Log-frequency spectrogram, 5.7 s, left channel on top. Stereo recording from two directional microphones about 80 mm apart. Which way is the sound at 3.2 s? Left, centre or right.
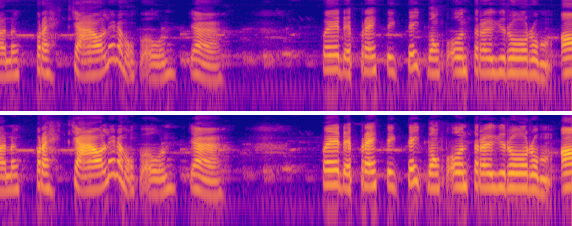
Right.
